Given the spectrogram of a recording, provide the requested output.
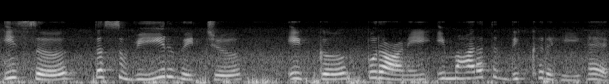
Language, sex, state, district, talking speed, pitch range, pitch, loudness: Punjabi, female, Punjab, Kapurthala, 90 wpm, 235-305 Hz, 260 Hz, -18 LUFS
